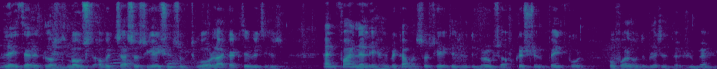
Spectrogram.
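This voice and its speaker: A man talks at a moderate pace with ordinary pitch variation in a somewhat breathy voice with a dark, mellow tone. Audible room echo surrounds his speech. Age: 80s+. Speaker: honoree giving acceptance speech. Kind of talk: formal speech. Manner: formal.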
